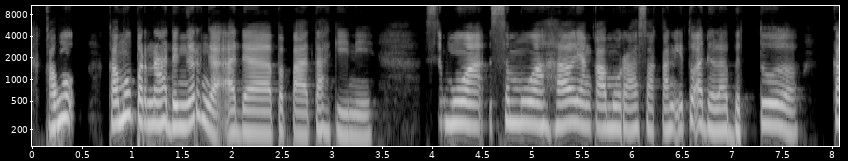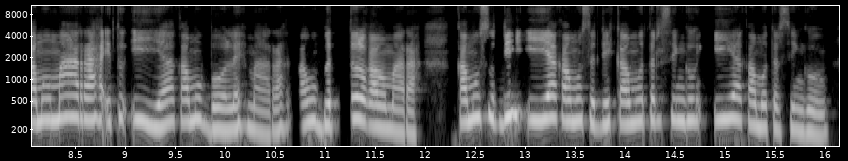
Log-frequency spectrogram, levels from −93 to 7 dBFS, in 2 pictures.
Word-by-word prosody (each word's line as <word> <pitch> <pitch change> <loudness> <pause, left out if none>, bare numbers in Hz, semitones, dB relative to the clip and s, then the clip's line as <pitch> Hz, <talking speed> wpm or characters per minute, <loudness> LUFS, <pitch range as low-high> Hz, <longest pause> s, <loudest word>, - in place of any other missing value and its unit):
Kamu 225 +8 +5 0.4
kamu 245 +5 +5
pernah 245 -1 +4
denger 220 +4 +4
enggak 235 -8 +2
ada 185 -1 +2 0.2
pepatah 185 +1 -3
gini, 165 -3 -5 0.5
"Semua 240 -2 +2
semua 245 0 +1
hal 230 +3 +2
yang 225 -2 -1
kamu 210 0 +1
rasakan 205 -1 -3
itu 220 +5 -4
adalah 200 -4 0
betul. 190 +1 -1 0.3
Kamu 255 +1 +1
marah 280 0 +2
itu, 255 +3 -7
iya 250 -3 0
kamu 255 +1 0
boleh 205 +2 -1
marah, 190 0 -5
kamu 235 +3 -1
betul 235 +4 +1
kamu 220 -2 +2
marah. 185 -3 -3 0.4
Kamu 260 +3 +3
sedih, 295 +2 +2
iya 275 +2 +3
kamu 265 0 +1
sedih. 235 -2 -2
Kamu 250 +2 -1
tersinggung, 265 0 -2 0.2
iya 275 0 0
kamu 230 -4 -2
tersinggung, 185 -4 -5
235 Hz, 140 wpm, -22 LUFS, 205-260 Hz, 0.5 s, Kamu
